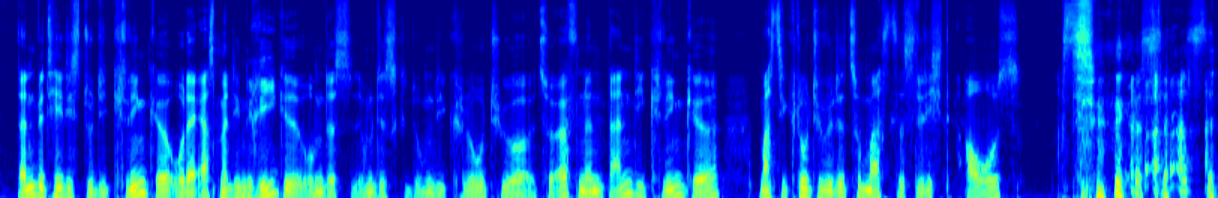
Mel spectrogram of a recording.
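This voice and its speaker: On a very clean recording with a silent background, a man with an ordinary speaking voice talks at medium pitch and a fairly slow pace, using lively intonation. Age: 20s. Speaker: podcast co-host. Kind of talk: casual chat. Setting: home recording in a bedroom.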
